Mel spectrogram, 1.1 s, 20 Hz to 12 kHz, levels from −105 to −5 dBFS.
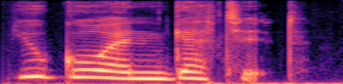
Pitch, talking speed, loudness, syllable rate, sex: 270 Hz, 260 wpm, -14 LUFS, 5.1 syllables/s, female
